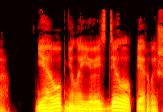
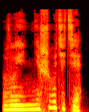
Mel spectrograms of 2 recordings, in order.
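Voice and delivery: surprised maid voice; 8 semitones higher than usual. Acted.

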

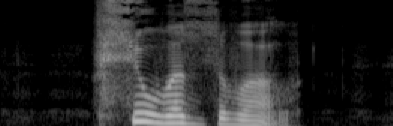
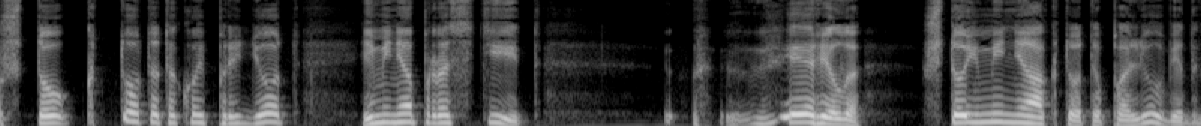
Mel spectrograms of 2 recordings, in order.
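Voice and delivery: higher, louder heartfelt outpouring; fervent confession; 5 semitones higher, 5 dB louder than usual. Acted. Kneeling woman confessing to Alyosha, fervent and raised. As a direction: pour it all out to him.

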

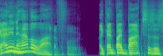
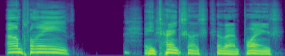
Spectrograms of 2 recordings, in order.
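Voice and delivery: scornful mother; much slower than usual. Retold or imitated. Mother dismissing him.

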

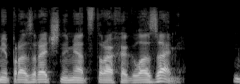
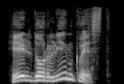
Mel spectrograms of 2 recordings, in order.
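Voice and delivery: loud call; 6 semitones higher than usual. A narrator's reading. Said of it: "громко крикнул комиссар".

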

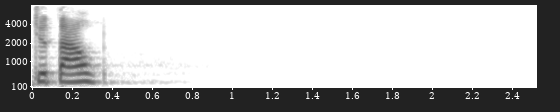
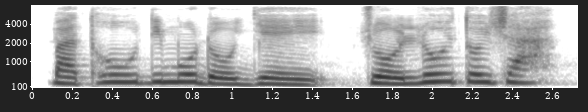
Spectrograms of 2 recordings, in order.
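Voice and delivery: ordinary delivery, nothing marked

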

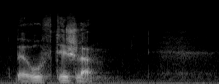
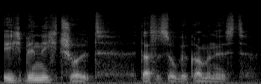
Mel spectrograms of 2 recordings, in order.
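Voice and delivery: much softer, trailing lower; subdued disclaimer; 4 semitones lower, 10 dB quieter than usual. Acted. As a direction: deny the blame quietly, voice sinking. Witness disclaims guilt at the end. (leise beteuernd)

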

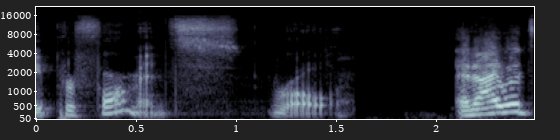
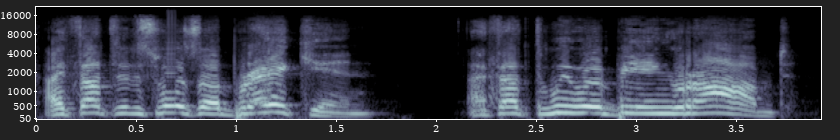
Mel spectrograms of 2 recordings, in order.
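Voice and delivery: put-on high, thin voice of an old man; 10 semitones higher than usual. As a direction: play the old kitchen man, pitched high. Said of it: "And he says".

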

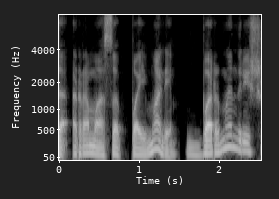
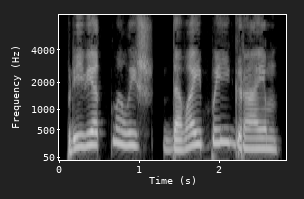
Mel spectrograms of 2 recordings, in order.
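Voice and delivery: high squeaky cartoon toy voice, slow; писклявый мультяшный голос; 10 semitones higher, slower than usual. A narrator's reading. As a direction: squeak like a talking kids' toy. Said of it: "писклявым мультяшным голосом заговорил ноутбук". (писклявый мультяшный голос игрушки)

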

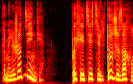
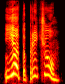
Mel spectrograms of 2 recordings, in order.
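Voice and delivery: plaintive whine; 6 semitones higher, much slower than usual. A narrator's reading. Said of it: "завопил я жалобно".

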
